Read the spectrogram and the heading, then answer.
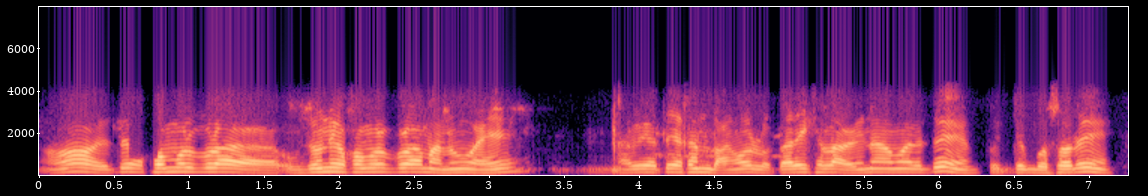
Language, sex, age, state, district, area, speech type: Assamese, male, 30-45, Assam, Barpeta, rural, conversation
